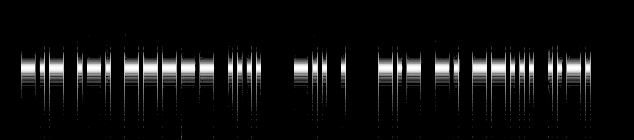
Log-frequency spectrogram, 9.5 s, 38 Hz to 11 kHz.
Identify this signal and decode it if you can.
Morse code, heard as a keyed tone, about 17 wpm, 700 Hz. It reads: KR0H DE KN7F
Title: USA Callsign DE Callsign - 4 Characters - 17wpm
